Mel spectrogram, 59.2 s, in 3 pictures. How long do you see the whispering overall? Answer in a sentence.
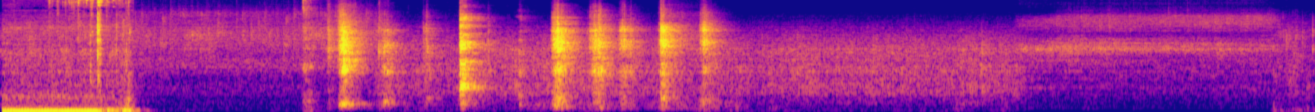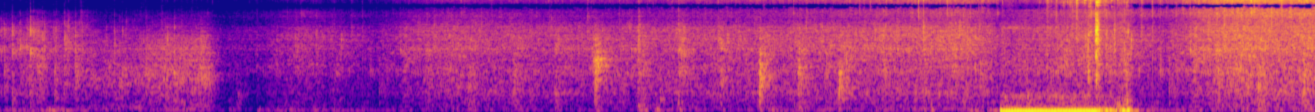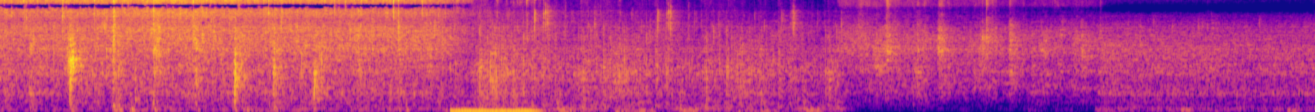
The whispering can't be heard in this clip.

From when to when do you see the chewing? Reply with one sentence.
The chewing can be heard from 4.5 to 10.7 s.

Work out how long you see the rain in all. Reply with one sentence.
The rain can be heard for 59 seconds in total.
